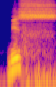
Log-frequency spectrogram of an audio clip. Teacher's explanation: Bismillahirrahmanirrahim pada bacaan bis ini sempurnakan huruf sinnya ketika sinnya sukun ini ada sifat safir dia harus kita alirkan nafasnya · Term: sifat shafir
